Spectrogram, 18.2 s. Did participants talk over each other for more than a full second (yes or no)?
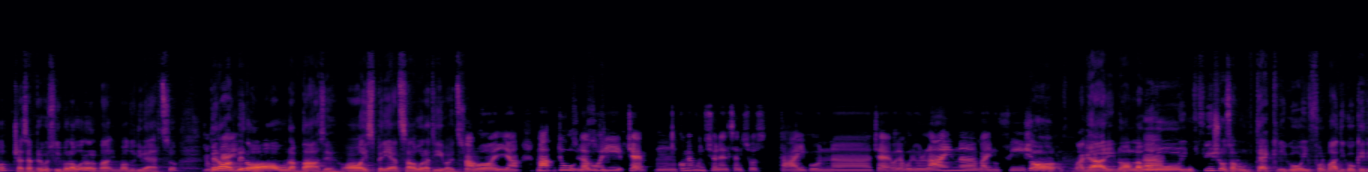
no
